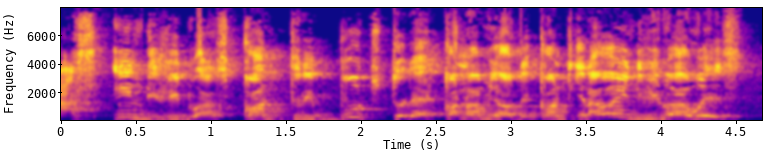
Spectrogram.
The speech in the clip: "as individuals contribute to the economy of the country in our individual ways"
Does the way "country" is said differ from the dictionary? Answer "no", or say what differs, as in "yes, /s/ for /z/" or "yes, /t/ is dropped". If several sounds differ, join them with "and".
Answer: yes, /ɹ/ is dropped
